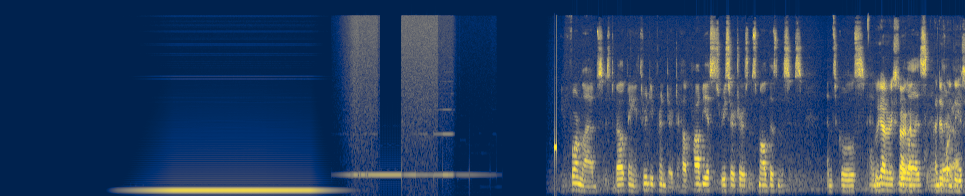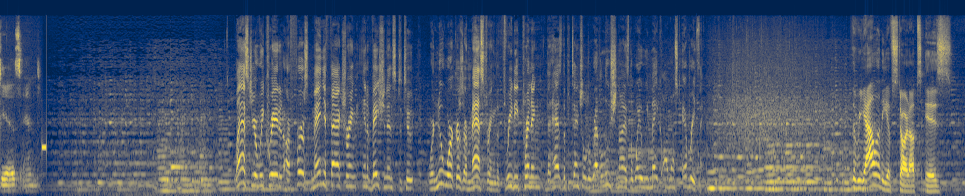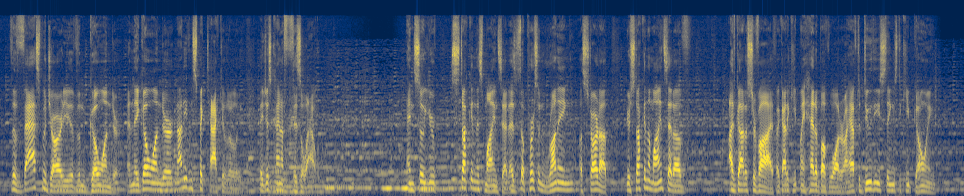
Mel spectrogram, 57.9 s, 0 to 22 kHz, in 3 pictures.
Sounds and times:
Music: 2.2 - 10.0, 20.1 - 57.8
Speech: 11.2 - 20.1, 24.0 - 33.4, 36.4 - 45.0, 46.7 - 52.4, 53.2 - 57.4.

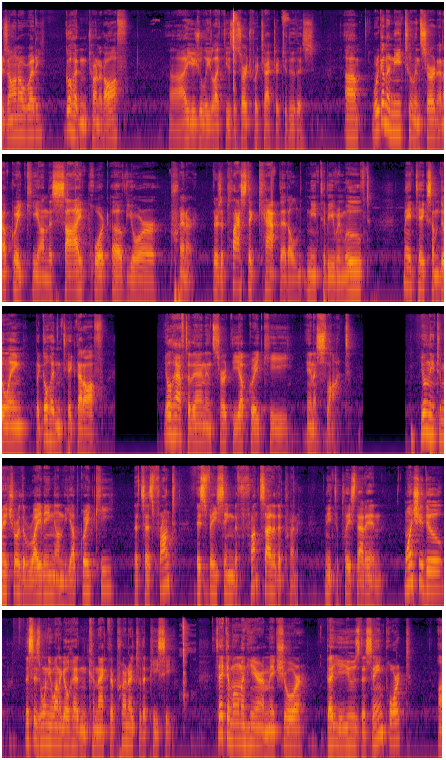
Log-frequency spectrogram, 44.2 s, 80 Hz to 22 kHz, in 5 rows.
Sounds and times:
Speech: 0.0 - 2.6, 3.3 - 19.8, 20.9 - 24.8, 25.8 - 44.1.

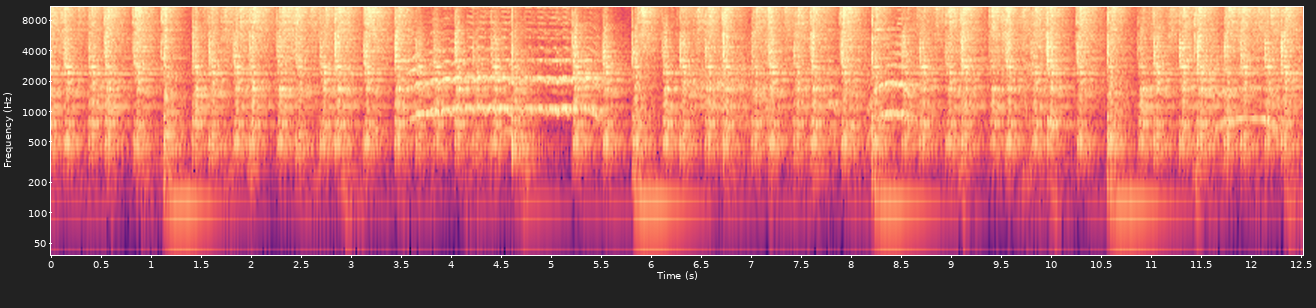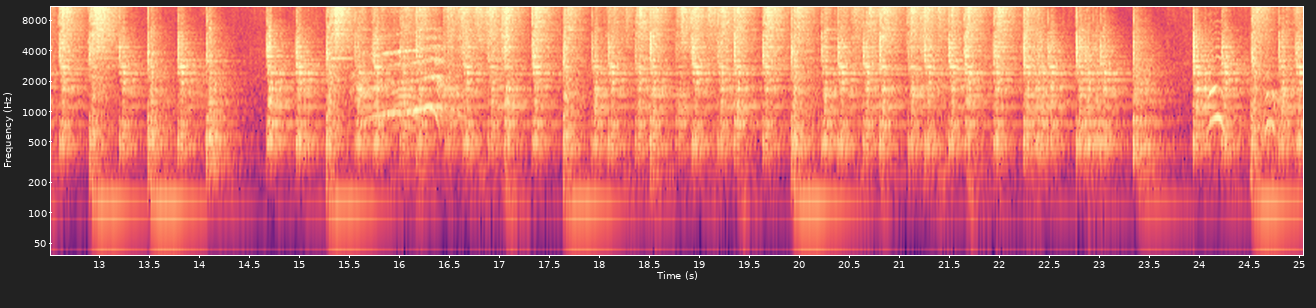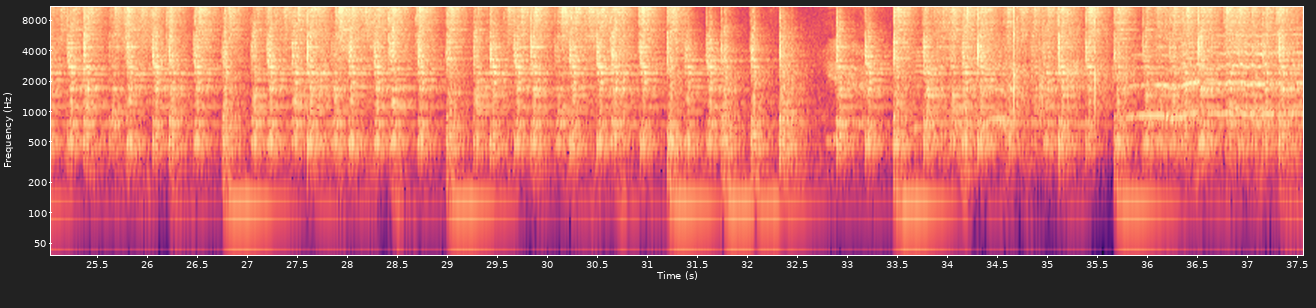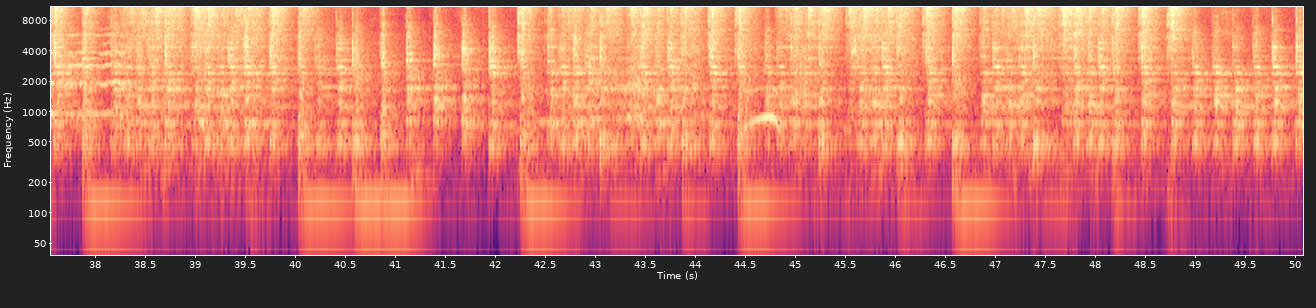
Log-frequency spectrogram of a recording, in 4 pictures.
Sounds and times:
Maraca: 0.0 - 50.0.

